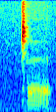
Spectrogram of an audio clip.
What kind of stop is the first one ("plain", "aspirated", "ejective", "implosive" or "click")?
click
